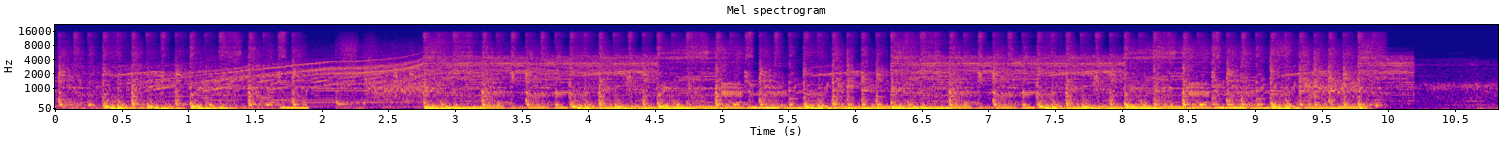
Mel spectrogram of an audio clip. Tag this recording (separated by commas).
Music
